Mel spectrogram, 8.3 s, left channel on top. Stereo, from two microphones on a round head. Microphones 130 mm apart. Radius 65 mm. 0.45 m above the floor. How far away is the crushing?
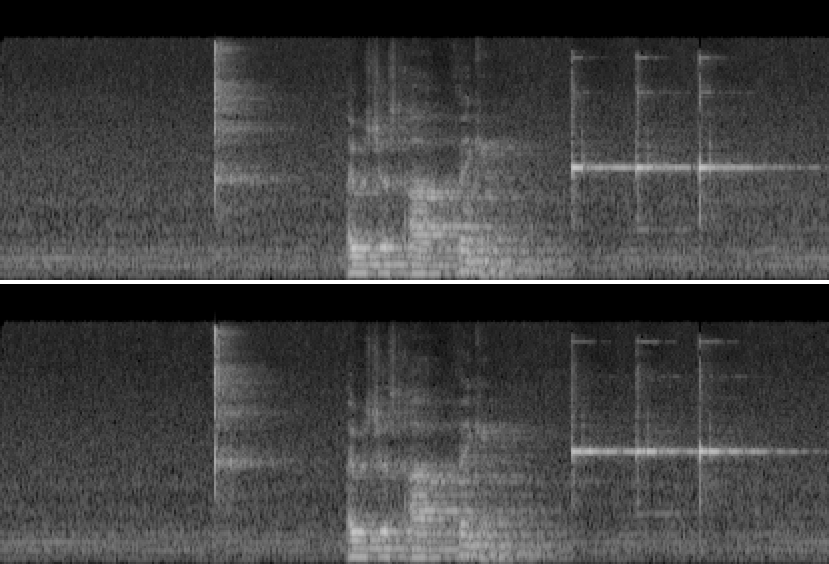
About 0.8 m.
